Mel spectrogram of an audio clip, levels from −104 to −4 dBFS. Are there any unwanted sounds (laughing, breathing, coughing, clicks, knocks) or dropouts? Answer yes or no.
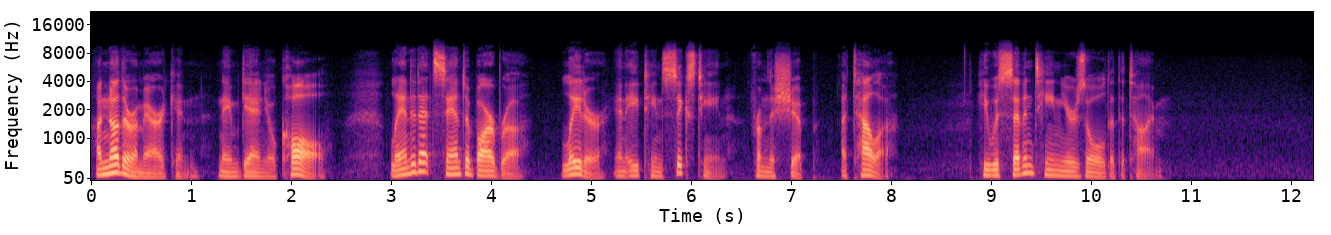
no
